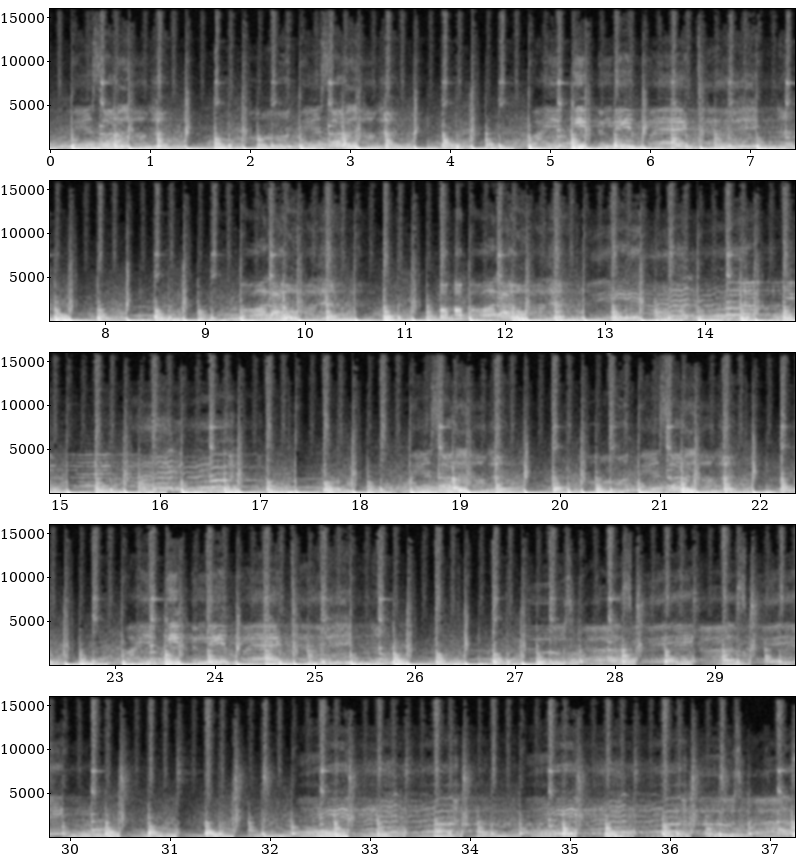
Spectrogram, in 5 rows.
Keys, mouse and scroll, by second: 0.0 click, 0.5 middle click, 1.0 click, 1.6 Tab, 2.6 click, 3.7-5.6 drag, 5.6 Tab, 5.8 click, 6.2-6.9 scroll down 5, 6.9-10.1 shift+middle drag, 10.0-10.4 scroll up 2, 10.9 scroll up 1, 10.9 click, 11.4-15.2 shift+middle drag, 15.2 s, 17.8 shift+middle click, 18.8-21.8 drag, 22.3 click, 22.6 scroll down 1, 22.9-24.5 shift+middle drag, 24.5 click, 26.3-27.8 middle drag, 27.8 scroll, 27.8-28.4 scroll up 1, 28.5 scroll up 3, 31.0-35.6 shift+middle drag, 35.7 click, 36.4-37.0 shift+middle drag, 37.0 click.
